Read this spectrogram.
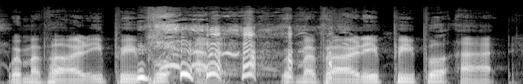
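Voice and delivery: imitating a tinny auto-tuned robot chant; hammed-up party robot call; horrible robot voice. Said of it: "this is his horrible robot voice".

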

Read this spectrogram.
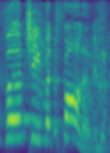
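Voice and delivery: delighted slow repeat of Virgie McFarland; savouring the name. Shown as a demonstration. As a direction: relish the silly name, laughing. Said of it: "Have you made that up?".

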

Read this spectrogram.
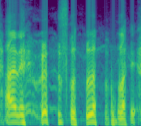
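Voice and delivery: giggling over the words; laughing through words. Real, not acted. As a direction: chuckle through it, delighted. Laughing while telling prank.

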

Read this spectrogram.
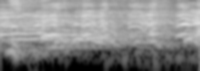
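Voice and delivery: loud high burst of laughter. Real, not acted. Friends hearing the PlayStation story, laughing hard. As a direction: crack up.

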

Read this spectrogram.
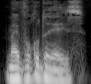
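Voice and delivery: low-pitched comic French raconteur; mock French accent. Joking about a Marseille condom dispensary, mock French accent. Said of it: "I'm sounding more and more French".

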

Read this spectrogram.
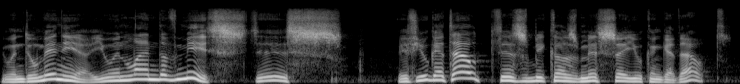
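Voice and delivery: a high, hesitant ship captain dodging the question; nervous captain voice. Acted. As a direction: stammer it out like a cornered sea captain. GM holds the captain's voice.

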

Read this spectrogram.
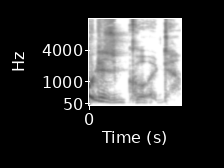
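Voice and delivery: lightly voiced game announcer; game narrator voice. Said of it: "the guy from Gauntlet Legends".

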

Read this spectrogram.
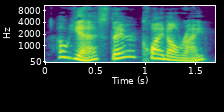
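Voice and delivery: high, loud, startled reply; startled governess. A narrator's reading. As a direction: answer high and loud, taken by surprise. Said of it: "terribly surprised and startled".

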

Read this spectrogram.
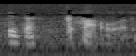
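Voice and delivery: soft hushed whisper; whispered confession. Acted. Woman whispers her secret to the hunter, hushed. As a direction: whisper so the camp can't hear.

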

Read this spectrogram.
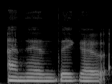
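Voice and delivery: ordinary talk

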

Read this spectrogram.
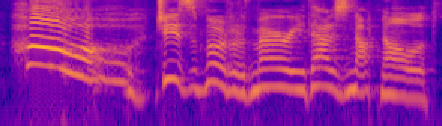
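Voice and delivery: high, loud Irish exclamation of shock; shocked Irish midwife. Retold or imitated. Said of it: "She went".

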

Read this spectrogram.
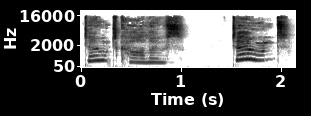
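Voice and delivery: high, slow, wailing ghost voice; unearthly voice. Acted. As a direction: wail it like a ghost pleading. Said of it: "a ghostly voice whispering".

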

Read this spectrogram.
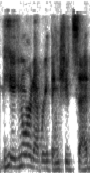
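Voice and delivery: usual speaking voice

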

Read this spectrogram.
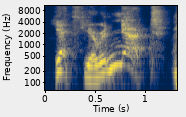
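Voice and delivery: drawn-out camp robot line. Retold or imitated. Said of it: "And he says".

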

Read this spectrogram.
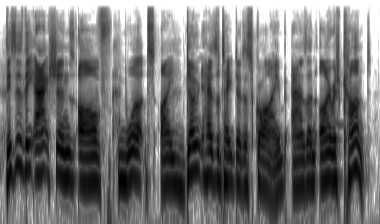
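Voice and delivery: loud, high mock rage; hammed-up fury. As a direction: rant at him in a theatrical fury. Skit angry co-host.

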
